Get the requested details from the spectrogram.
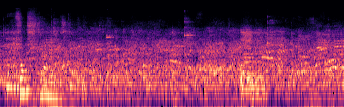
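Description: A live band plays loudly through speakers in a large hall.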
